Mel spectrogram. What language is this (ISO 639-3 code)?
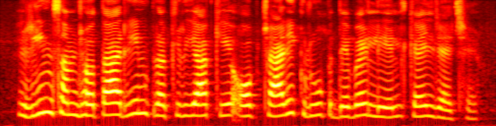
mai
